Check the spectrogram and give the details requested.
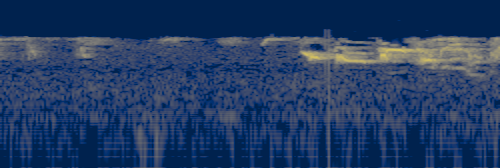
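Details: Blackbird singing in a looped recording: faint, scattered high twitters at first, then a strong, full warbling phrase of fluting notes that continues to the end.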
